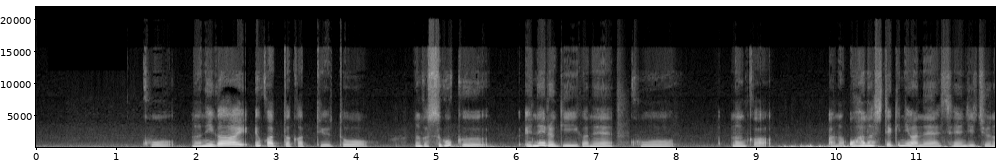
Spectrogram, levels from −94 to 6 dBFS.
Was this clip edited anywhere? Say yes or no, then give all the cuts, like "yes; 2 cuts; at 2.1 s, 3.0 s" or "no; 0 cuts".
yes; 2 cuts; at 4.6 s, 7.4 s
